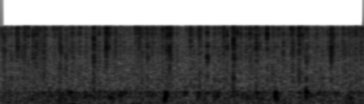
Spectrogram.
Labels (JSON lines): {"label": "ambient", "recorder": "HydroMoth"}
